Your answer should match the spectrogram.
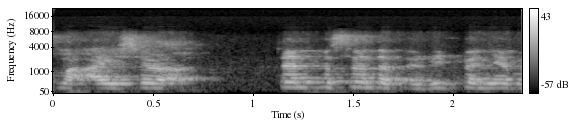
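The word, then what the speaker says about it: מעשר: Means tenth in Hebrew, and it's pronounced Ma'aishara.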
